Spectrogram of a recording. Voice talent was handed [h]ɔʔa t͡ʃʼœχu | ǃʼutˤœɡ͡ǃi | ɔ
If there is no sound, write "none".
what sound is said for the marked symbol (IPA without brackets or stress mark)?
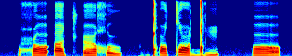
ħ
